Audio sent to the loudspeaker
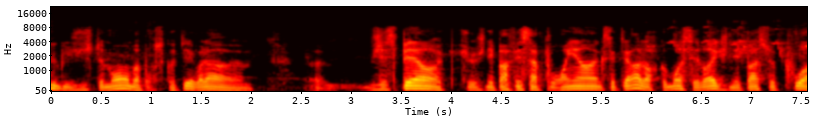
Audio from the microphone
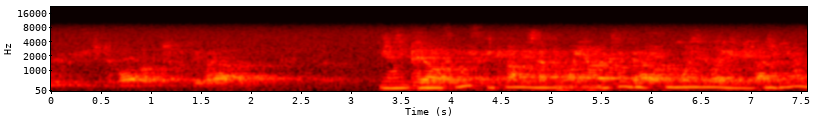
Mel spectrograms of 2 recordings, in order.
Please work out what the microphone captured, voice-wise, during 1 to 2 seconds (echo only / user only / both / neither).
echo only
